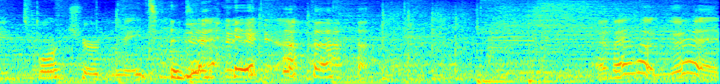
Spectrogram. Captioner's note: both laughing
